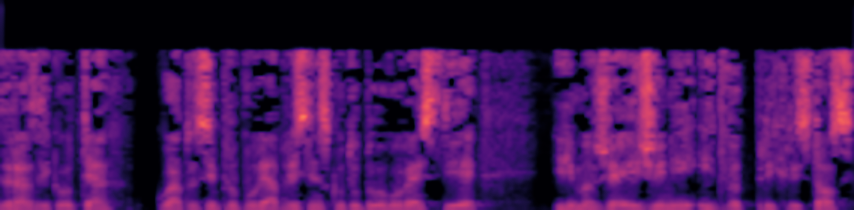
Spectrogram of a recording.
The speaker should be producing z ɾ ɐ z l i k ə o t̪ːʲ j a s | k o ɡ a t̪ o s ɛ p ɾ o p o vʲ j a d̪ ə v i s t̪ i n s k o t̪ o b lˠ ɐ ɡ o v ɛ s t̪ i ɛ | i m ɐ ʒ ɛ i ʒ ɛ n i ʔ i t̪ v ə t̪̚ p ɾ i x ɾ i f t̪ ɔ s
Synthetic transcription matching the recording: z ɾ a z l i k ə o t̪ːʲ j a x | k o ɡ a t̪ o s ɛ p ɾ o p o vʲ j a d̪ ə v i s t̪ i n s k o t̪ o b lˠ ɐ ɡ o v ɛ s t̪ i ɛ | i m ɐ ʒ ɛ i ʒ ɛ n i ʔ i d̪ v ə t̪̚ p ɾ i x ɾ i s t̪ ɔ s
